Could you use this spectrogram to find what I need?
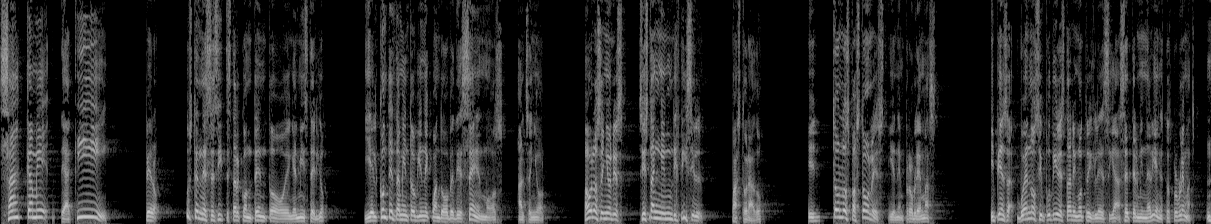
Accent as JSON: {"language": "Spanish", "town": "West Palm Beach", "region": "Florida", "country": "United States", "tie": "born or raised there", "said": "yo soy de la Florida. Yo nací en la Florida. Crecí en la Florida y quería, cuando muriera, morir en la Florida."}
